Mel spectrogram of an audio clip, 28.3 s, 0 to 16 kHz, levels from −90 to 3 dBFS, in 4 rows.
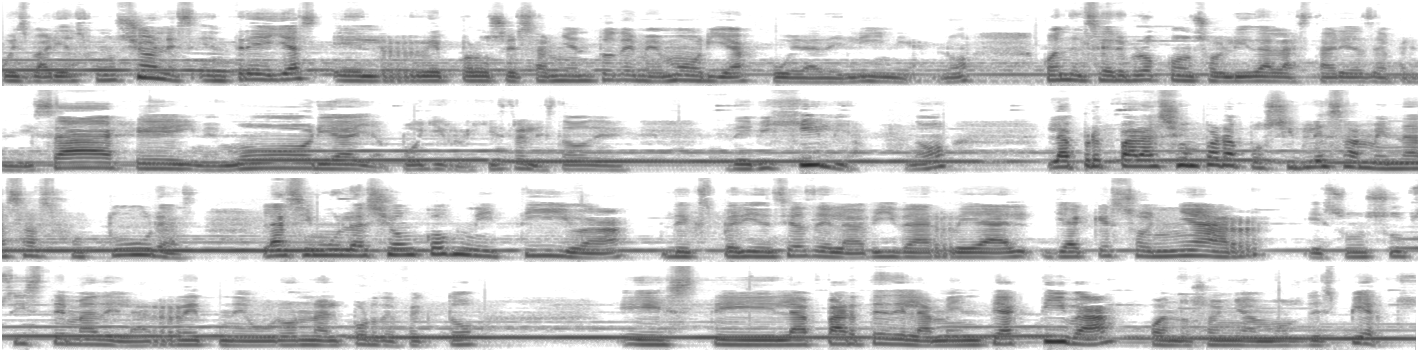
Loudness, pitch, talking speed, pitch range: -31 LUFS, 185 Hz, 150 wpm, 160-225 Hz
